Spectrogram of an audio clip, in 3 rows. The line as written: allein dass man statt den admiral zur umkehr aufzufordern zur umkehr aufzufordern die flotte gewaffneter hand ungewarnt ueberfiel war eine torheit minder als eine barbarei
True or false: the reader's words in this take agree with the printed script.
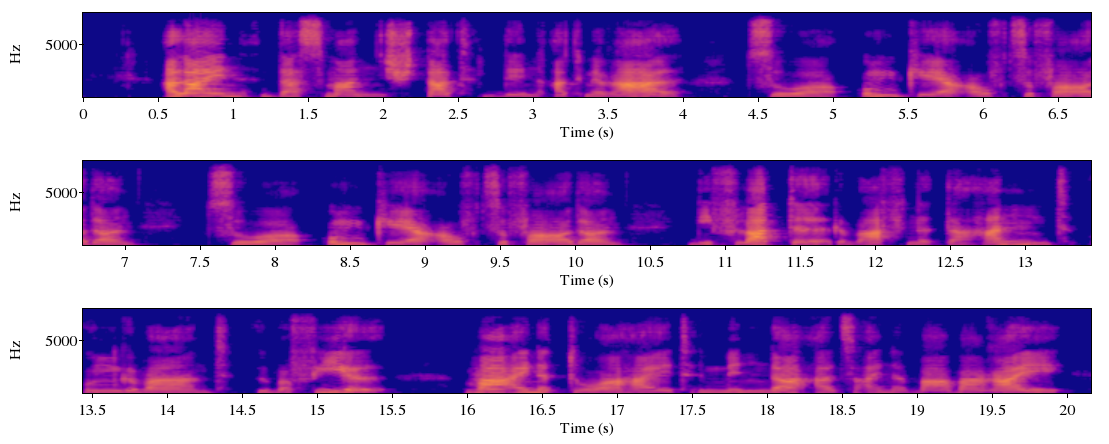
true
